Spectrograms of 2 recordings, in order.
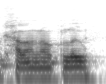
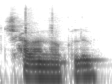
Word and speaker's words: Çalhanoğlu: Hakan Çalhanoğlu. Or Çalhanoğlu. Çalhanoğlu, I'm not 100% sure exactly how to say his name. I think it's Çalhanoğlu, actually.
